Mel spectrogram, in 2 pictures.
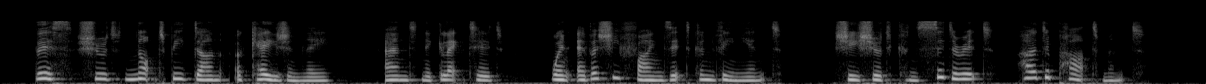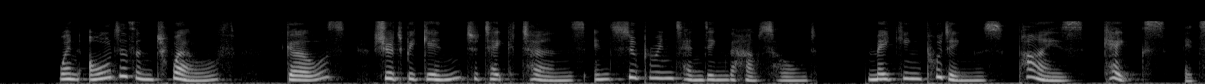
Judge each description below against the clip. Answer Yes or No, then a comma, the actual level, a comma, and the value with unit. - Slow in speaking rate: Yes, slow, 95 wpm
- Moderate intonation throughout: Yes, average, 4.3 semitones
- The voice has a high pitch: Yes, high, 220 Hz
